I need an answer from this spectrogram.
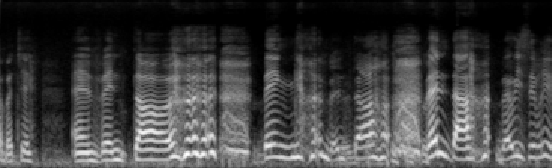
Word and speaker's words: venta: Bang, venta. Venta. Bah oui, c'est vrai, le V, ça se prononce B.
